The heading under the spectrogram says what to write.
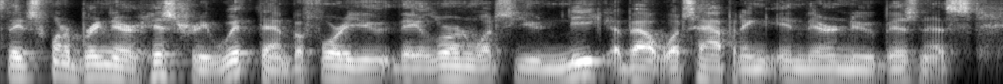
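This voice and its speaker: The man talks very fast. Nothing stirs in the quiet background. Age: 60s. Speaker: footwear company co-founder. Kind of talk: interview.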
